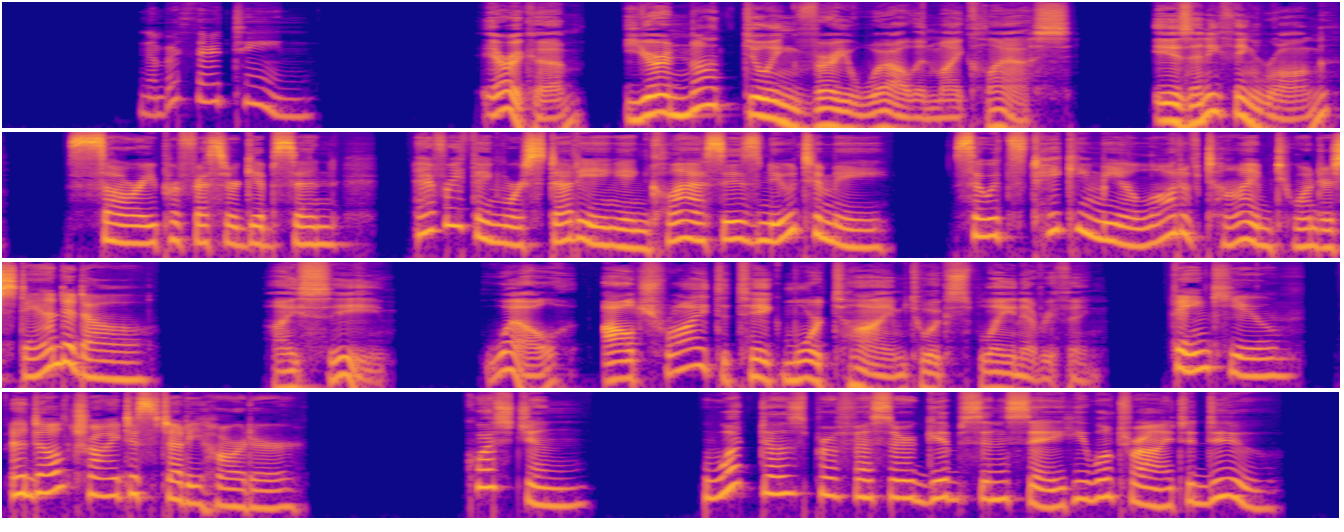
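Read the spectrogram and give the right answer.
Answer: Take more time to explain everything.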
